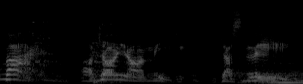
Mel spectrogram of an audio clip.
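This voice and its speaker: A gruff, cartoonish character voice moves at a moderate pace. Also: man, very deep, low pitch for a man. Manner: gruff, grumpy.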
